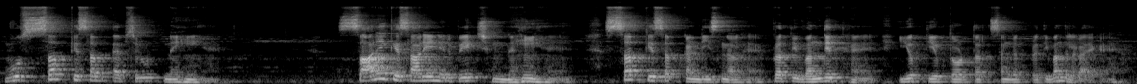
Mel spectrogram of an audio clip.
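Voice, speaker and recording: A man's voice: medium pitch, very animated, unhurried, bright, forceful tone. An Indian man teaching in an emphatic, didactic lecture style, posing questions and mixing in English legal terms. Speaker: teacher for civil service exam students. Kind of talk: explanatory lecture with rhetorical questions. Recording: echoey room with faint background noise.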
